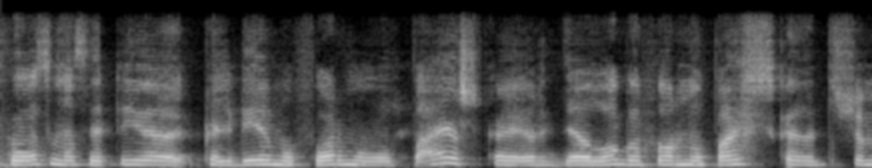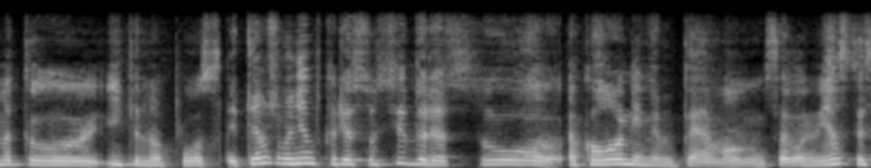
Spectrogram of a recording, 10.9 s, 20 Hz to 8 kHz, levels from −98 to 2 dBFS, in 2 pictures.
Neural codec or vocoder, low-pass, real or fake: codec, 44.1 kHz, 2.6 kbps, DAC; 7.2 kHz; fake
